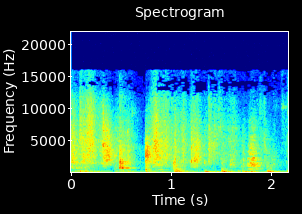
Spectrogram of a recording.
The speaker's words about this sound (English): That's the dogs moving out. They hungry. They got to go piss, ladies and gents.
